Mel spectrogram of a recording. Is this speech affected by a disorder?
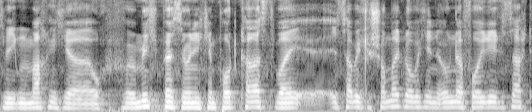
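Yes: cleft palate; cleft palate present since childhood, speech impediment; voice may audibly show the cleft, says by the norm listeners would find podcasting unlistenable.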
